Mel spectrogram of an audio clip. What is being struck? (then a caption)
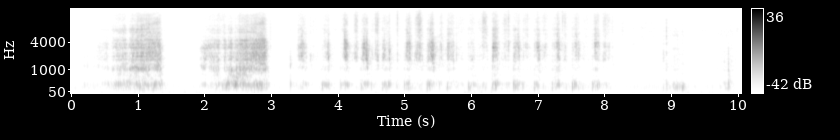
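Coated scratch-art paper sheet scratched with a wooden stylus. A wooden stylus scratches across a coated scratch-art paper sticker sheet held flat, working over the koala and giraffe area. Two long, bright rasping strokes are followed by a quick run of short, choppy scratches that thin out into softer, sparser strokes toward the end.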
